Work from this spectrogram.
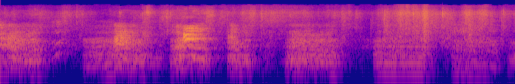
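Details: Leonberger puppies, six weeks old, tugging a toy between two or three pups, growling low and rough with short yaps and squeaks in bursts, several pups heard at once.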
